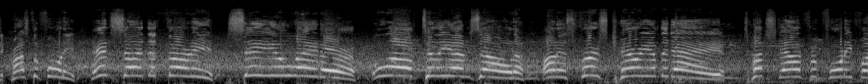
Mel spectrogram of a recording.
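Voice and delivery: high, loud shouting with a stretched name; excited pick six call. Real, not acted. Announcer shouting an interception return touchdown. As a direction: let it rip on the interception return.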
